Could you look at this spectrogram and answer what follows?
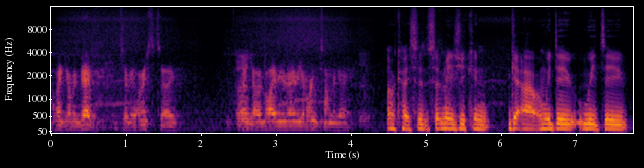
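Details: Adult man with muscular dystrophy and low lung capacity, tracheostomy for 15 years with fenestrated tube, ventilator pipes with speaking valve; air leaks around trachea; speech in spurts with each ventilator breath, breaks between; ventilator-dependent tracheostomy speech.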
